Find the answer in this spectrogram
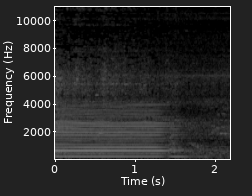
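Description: A live band holding a sustained final chord, with electric guitar through effects, which ends about a second and a half in and leaves quieter hall noise.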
